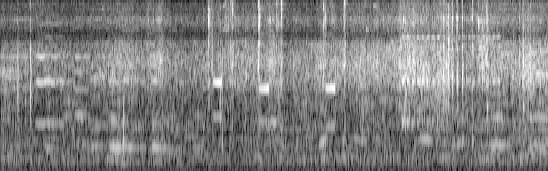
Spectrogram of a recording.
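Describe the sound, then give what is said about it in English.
A telephone number is dialed to call the police: a series of short keypad beeps tapped out in an uneven sequence, heard over a steady, busy background with faint murmuring. “As a matter of fact, I'll call them myself.”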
